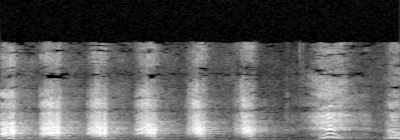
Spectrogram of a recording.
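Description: A woman laughing in a quick run of about six short bursts, about four a second, then one more brief laugh.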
